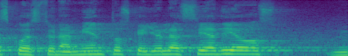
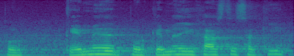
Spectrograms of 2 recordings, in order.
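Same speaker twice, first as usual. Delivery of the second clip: much softer, halting string of questions; retold questioning of God; 9 dB quieter than usual. Believer asks God why he is here, hushed retold questioning. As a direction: question God under your voice, restarting each why. Yo decía.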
